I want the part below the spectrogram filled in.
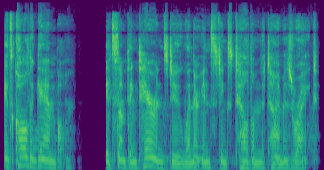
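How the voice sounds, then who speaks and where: A woman's voice: a bass voice, fairly even intonation, a little fast, breathy edge, full character voice. An actress playing a commanding, determined alien swarm queen in a video game, speaking with steely authority. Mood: composed, dry. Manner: authoritative, resolute. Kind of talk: video game cinematic acting. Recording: game music behind.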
